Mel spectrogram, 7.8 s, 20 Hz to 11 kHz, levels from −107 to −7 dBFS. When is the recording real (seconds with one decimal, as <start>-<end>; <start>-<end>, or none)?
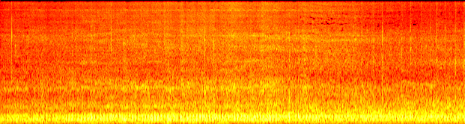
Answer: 0.0-0.5; 5.0-7.8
